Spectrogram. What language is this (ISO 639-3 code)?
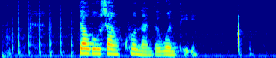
zho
